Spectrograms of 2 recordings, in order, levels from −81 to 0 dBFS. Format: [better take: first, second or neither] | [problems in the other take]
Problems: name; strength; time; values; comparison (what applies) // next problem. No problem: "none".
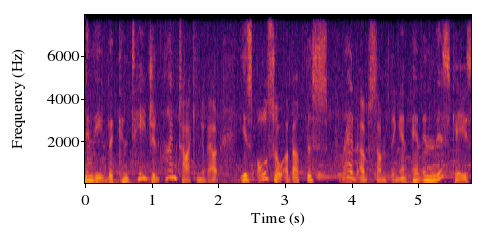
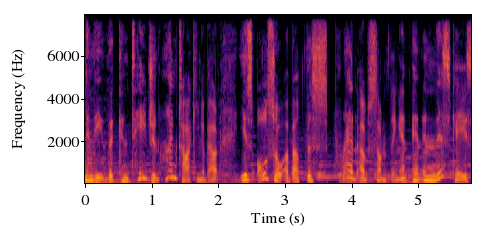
second | background sound (Stream); 19 dB below the speech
